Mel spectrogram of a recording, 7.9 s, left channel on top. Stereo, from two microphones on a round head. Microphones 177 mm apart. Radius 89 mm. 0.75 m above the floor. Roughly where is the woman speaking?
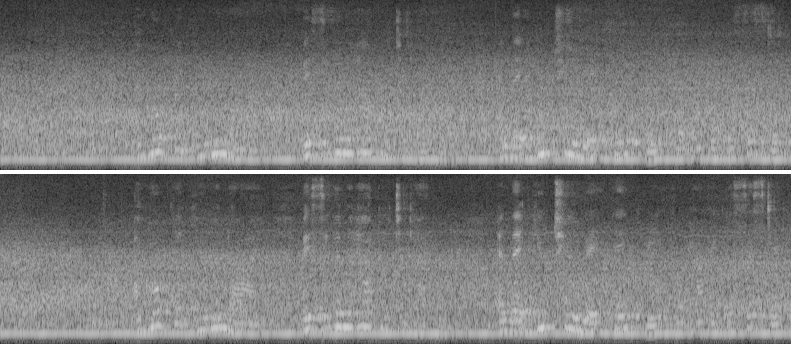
Right.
